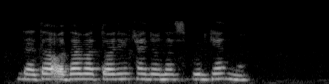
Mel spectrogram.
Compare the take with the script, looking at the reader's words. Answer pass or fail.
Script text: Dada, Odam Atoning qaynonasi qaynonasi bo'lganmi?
fail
